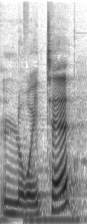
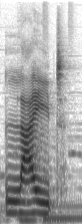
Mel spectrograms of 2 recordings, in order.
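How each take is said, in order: First: The vowel is 'oi', as in standard German. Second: The vowel is 'ei', as in the dialect. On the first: "Hier wird aus Oi ein Ei" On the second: "das zu Leid wird"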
